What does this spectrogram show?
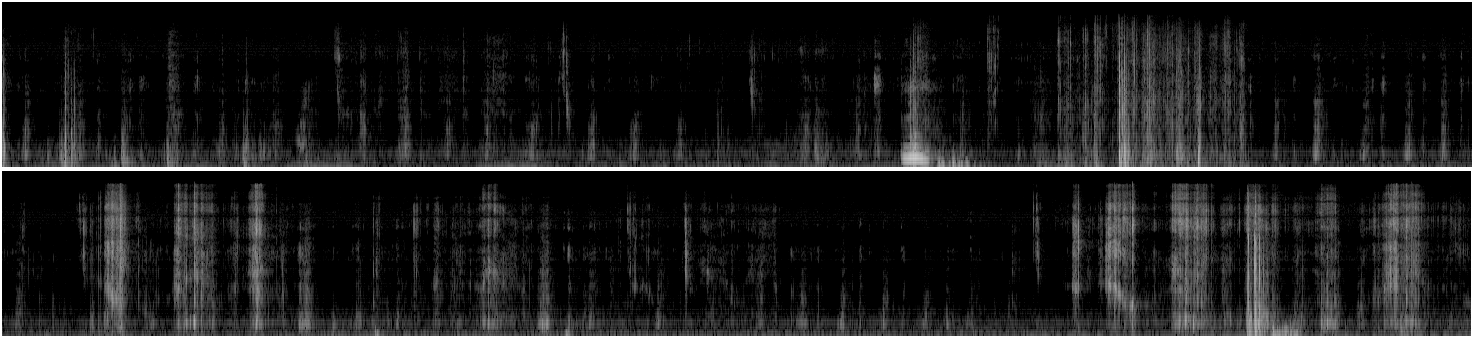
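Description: Close-miked eating: chewing with several clusters of crisp crunching bites, about eleven, sixteen and twenty-six seconds in. A brief low vocal noise from the eater about nine seconds in is the loudest moment.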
